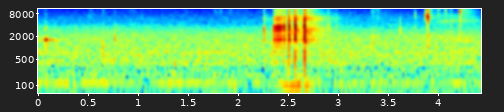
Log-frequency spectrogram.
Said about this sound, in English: We're going to take the 2 short M5 screws and a 3mm hex wrench. We're going to screw that in here.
